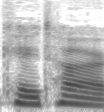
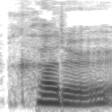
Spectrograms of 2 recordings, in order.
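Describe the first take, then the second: First: The name is said with English pronunciation. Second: The name is said with Arabic pronunciation. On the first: "but in English we say Qatar" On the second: "she pronounced it in Arabic"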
